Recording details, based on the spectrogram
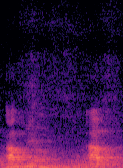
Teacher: Yang pertama, misalnya kita sukunkan di huruf fa, fahathahu syakhsun sakat, kita sukunkan huruf fa, af. Nah, ini adalah nafas mengalir, af, af. Nah, selanjutnya di huruf ha ya, hatibis. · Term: hamas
